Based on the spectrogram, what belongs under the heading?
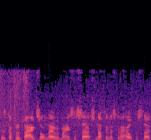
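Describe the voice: Fairly low in pitch and slightly mellow in tone, a man talks at a fairly quick pace with ordinary pitch variation.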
